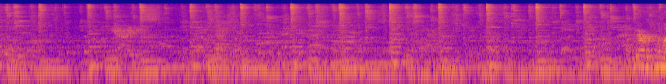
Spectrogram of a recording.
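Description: Acoustic guitar strummed in a steady rhythm, an instrumental passage of chords with no singing.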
